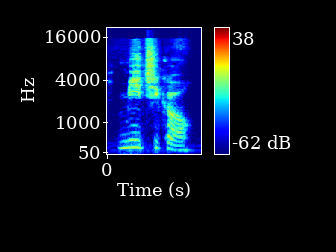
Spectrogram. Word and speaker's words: Michiko: Would you please pronounce it for us so that we get it correct? Michico. Michico.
